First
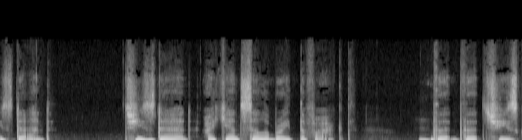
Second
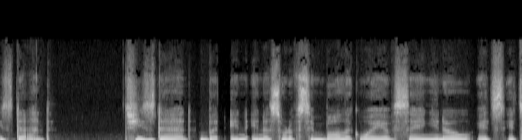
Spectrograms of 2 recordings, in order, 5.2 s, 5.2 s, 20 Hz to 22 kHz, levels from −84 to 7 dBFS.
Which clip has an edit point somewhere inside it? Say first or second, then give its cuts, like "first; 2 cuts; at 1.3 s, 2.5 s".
second; 1 cut; at 1.9 s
